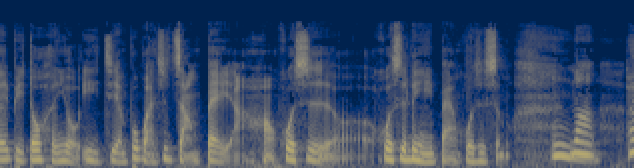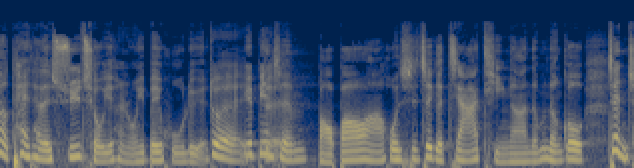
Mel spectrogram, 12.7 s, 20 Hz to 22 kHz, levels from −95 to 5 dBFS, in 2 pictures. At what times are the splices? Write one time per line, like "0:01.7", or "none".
none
